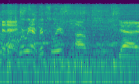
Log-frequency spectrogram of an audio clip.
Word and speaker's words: Rensselaer: Rensselaer? Yeah. How do you say that? I'm like 3 hours away, so I don't know myself. I'm going to say Rensselaer, maybe?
